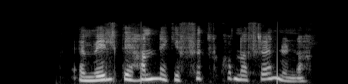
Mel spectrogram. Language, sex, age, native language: Icelandic, female, 60-69, Icelandic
